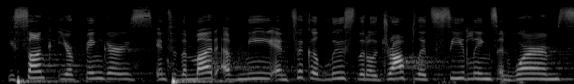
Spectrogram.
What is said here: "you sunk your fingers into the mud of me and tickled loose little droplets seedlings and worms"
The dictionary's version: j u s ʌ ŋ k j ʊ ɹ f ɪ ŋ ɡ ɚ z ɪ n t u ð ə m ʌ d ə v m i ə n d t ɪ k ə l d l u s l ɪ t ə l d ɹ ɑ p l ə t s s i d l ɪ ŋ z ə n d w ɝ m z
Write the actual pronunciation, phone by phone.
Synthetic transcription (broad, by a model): j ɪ s ʌ ŋ k j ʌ ɹ f ɪ ŋ ɡ ɚ z ɪ n t u ð ə m ʌ d ə v m i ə n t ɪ k l d l u s l ɪ t l d ɹ ɑ p l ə t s s i d l ɪ ŋ z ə n w ɝ m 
